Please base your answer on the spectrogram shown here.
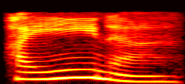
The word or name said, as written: hyena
